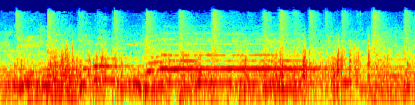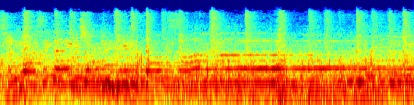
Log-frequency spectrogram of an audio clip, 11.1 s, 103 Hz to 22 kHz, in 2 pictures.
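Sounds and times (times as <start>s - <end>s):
man singing long note: 0.0s - 4.7s, 5.6s - 11.0s
strummed acoustic guitar: 0.0s - 11.0s.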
